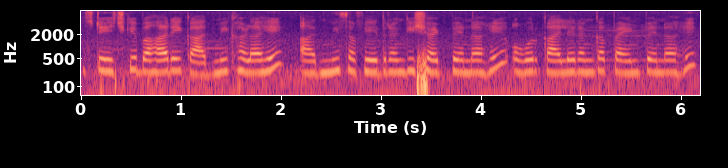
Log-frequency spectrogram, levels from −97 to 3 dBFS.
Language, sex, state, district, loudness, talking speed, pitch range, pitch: Hindi, female, Madhya Pradesh, Bhopal, -21 LUFS, 205 wpm, 230-245 Hz, 235 Hz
